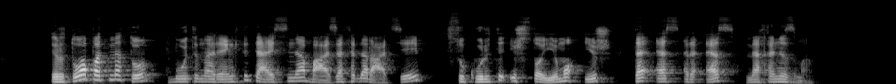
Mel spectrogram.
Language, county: Lithuanian, Kaunas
